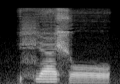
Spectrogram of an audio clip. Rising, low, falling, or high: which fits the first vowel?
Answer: high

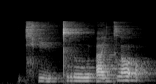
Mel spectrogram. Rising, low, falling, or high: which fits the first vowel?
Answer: low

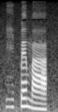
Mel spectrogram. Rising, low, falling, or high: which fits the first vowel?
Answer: low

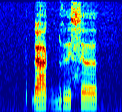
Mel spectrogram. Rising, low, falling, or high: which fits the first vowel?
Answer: low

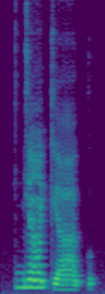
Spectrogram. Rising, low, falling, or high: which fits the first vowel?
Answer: high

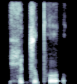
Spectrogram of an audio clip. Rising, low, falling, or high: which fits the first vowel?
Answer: high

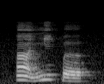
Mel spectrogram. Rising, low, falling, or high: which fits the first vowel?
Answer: falling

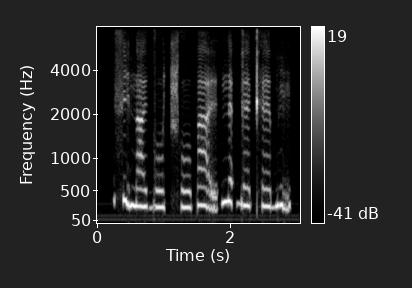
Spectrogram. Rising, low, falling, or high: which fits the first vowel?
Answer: falling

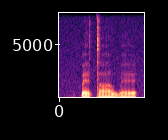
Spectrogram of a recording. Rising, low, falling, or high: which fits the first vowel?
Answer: high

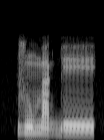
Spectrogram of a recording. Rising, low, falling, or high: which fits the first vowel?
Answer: high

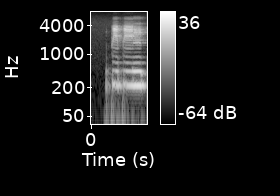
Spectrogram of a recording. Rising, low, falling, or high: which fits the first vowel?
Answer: high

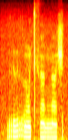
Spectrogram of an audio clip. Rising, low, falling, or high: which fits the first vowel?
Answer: rising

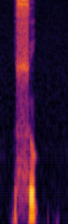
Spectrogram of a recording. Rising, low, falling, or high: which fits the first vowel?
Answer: low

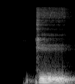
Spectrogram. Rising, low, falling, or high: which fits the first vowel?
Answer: low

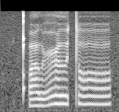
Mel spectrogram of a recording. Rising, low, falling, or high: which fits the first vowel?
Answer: low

